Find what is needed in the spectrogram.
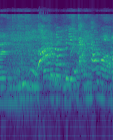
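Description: High-pitched voices squealing and laughing, heard through a television's speaker.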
